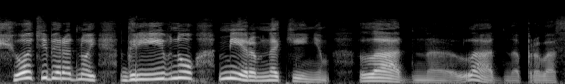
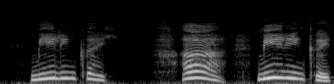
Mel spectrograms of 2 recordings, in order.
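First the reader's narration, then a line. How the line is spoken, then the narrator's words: Quiet address. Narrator (Russian): тихо обратилось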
